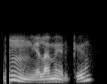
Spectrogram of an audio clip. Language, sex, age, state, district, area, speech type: Tamil, male, 30-45, Tamil Nadu, Nagapattinam, rural, conversation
